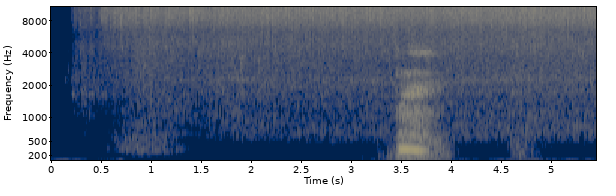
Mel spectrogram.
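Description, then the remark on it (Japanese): Steady hiss of running shower water flows throughout, with a brief louder splash partway through and soft lower rustles of water working through hair as a shower rinses shampoo out of the hair, fingers working through it. “こうしてシャワーをかけながら、しっかりとシャンプーを流していきます。”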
